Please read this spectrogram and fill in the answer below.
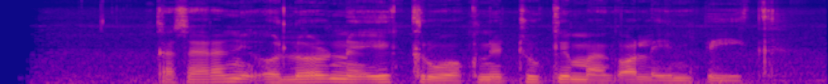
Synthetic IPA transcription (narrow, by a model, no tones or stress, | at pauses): kasɛɾanɪʔoloɾnɛɪkɾwoknetukemaɡɔlɪmpɪk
